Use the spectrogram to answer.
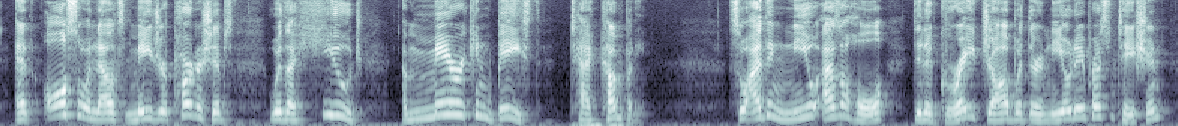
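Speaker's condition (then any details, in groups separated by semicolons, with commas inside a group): No condition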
